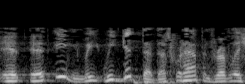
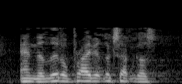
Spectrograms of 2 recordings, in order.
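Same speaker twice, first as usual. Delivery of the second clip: ordinary talk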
